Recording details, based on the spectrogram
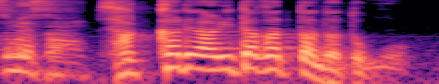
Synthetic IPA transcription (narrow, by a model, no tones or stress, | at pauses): sakːad̪e̞aɾʲit̪akat̪ːãnd̪at̪o̰ːmo̰ː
